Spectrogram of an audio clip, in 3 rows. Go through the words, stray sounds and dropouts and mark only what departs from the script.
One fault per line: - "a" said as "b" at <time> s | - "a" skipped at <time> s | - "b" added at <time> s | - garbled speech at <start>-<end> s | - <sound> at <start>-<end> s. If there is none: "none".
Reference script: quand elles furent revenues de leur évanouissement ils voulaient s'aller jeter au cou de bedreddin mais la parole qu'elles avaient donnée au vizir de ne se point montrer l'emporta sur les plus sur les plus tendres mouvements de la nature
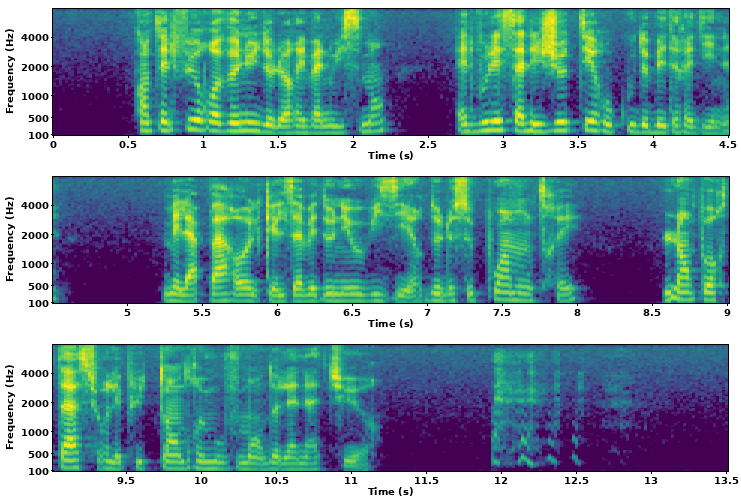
- "ils" said as "elles" at 2.7 s
- "sur les plus" skipped at 9.7 s
- laugh at 11.9-13.0 s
